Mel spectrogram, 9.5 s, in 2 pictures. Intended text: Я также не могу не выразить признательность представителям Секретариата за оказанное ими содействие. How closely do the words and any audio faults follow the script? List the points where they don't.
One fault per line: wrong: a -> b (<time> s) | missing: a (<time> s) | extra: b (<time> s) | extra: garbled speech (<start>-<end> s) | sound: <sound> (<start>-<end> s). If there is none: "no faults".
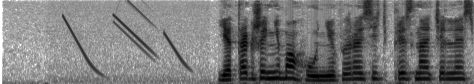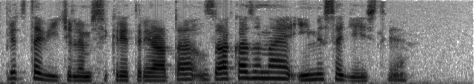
sound: chirp (0.6-2.0 s)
